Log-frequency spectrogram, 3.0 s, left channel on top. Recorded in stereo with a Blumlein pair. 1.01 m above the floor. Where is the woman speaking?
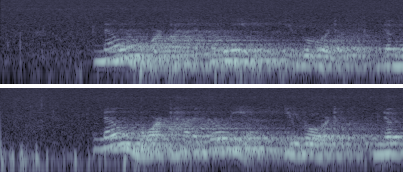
25° right, 7.5 m.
